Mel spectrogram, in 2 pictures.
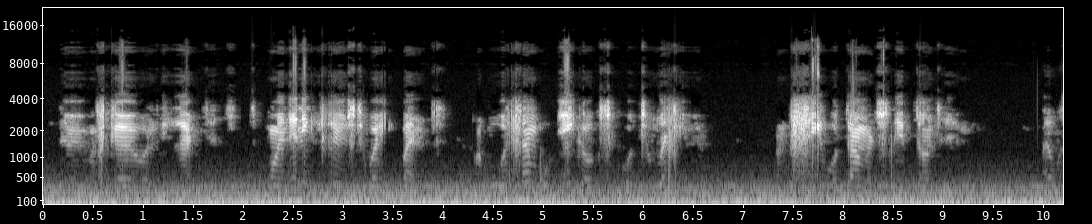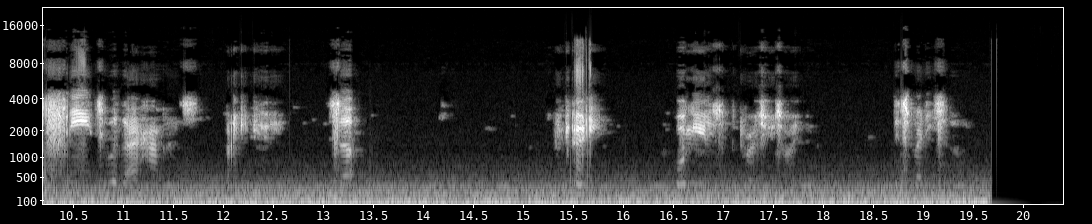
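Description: A thin, tinny voice talking in short phrases, as if over a radio or comlink, over a steady low rumble of background hum; both cut off abruptly just before the end.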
